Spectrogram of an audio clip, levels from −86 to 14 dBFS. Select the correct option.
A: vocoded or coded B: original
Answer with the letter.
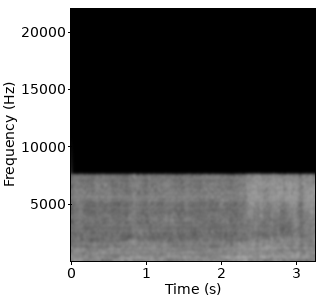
A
